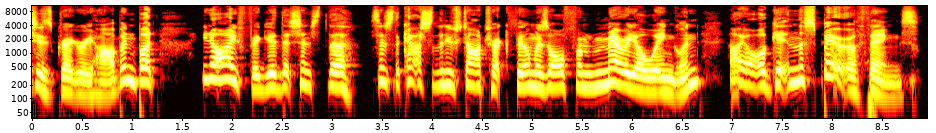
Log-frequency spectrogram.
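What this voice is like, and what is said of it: Put-on British Cockney accent. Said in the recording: “I'll be talking like this for the rest of the show ... I learned my British accent from watching Mary Poppins. So, which I hear is an authentic Cockney brogue.”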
